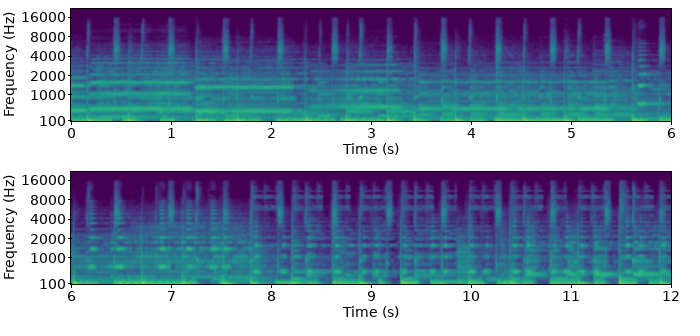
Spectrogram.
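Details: Loud, lively instrumental music with fiddle and wind tones and a bouncing bass fills the recording, with no animal voice.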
